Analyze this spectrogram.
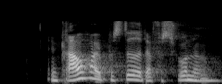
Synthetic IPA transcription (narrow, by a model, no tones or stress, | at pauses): e̝nɡ̥ʁɑ̈ʊɦɒ̽ɪ̰̥pʰɒ̽sd̥eð̞̰̩ˠd̥æɐfɒ̽sʋɔ̽n̰əð̞̩ˠ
